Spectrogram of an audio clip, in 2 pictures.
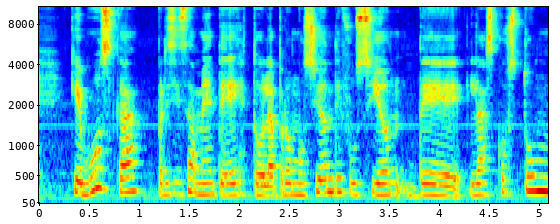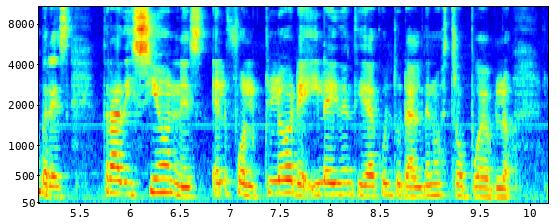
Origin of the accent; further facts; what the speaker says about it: Paraguay; now in Washington, United States; Así que son buenos, consecuentes como amigos, como decía la música, así somos los paraguayos.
